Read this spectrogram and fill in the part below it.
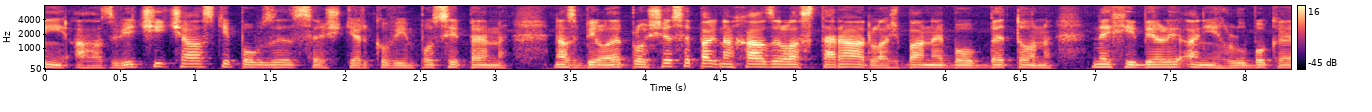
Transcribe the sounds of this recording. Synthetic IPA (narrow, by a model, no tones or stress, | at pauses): iːʔazvjɛt͡ʃiːt͡ʃaːscɪpo̞wzɛsɛʃcɛɾko̞viːmpo̞sɪpɛmnazbɪlɛːplo̞ʃɛsɛpaɡnaxaːzɛlast̪aɾaːdlaʒbanɛbo̞bɛt̪o̞nːɛxɪbjɛlɪʔaɲɪɦlubo̞kɛː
